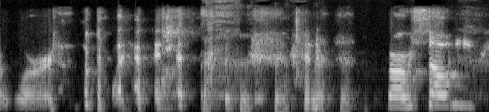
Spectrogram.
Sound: laughing

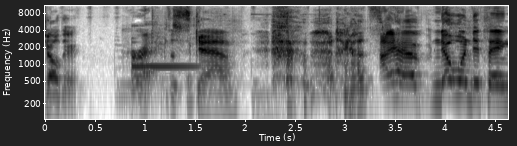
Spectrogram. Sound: laughing

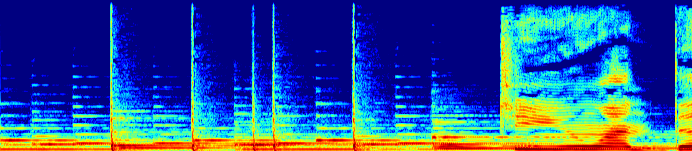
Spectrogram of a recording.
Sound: gentle music; knocking

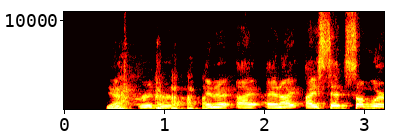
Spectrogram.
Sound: laughs

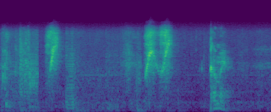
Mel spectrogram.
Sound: whistles

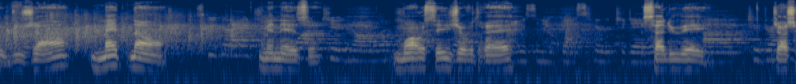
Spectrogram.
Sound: applause

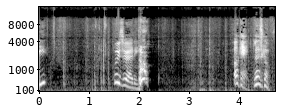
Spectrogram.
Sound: Camper barking

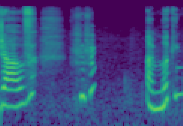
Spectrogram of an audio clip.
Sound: chuckles

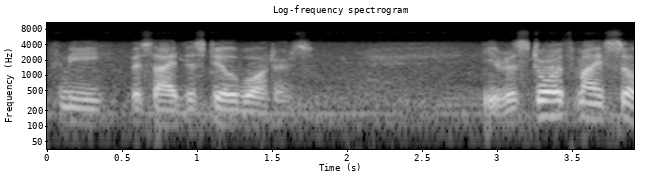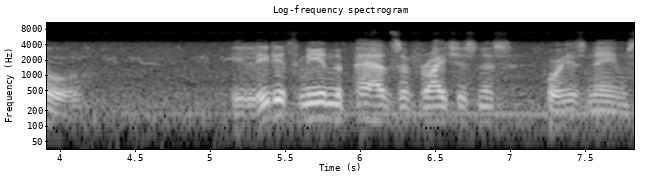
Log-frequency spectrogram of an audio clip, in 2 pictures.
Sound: none

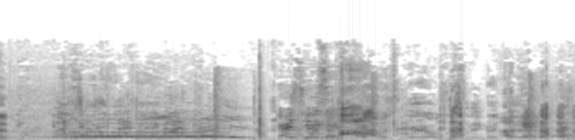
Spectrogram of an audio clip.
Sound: oohh; yelling

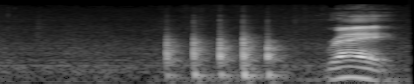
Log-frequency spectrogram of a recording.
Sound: knocking

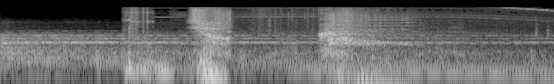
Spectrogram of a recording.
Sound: robotic voice

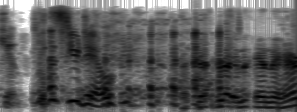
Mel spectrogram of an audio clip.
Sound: laughter

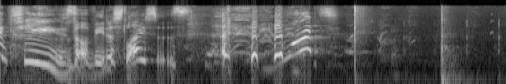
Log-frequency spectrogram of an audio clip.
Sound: laughter

